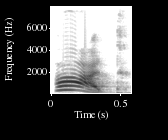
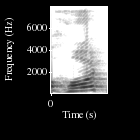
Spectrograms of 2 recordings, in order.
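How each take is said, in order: First: हार्ट as "haat", open vowel for hot. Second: हॉट misread as "hote", long O; wrong long O. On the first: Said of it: "इसको क्या पढ़ना है". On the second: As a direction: say हॉट with a round "oh". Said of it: "नहीं पढ़ना है". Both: Shown as a demonstration.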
